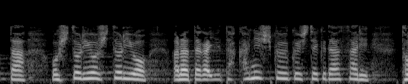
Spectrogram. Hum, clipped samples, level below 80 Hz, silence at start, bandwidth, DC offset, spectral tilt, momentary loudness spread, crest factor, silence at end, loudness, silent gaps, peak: none; under 0.1%; -60 dBFS; 0 s; 6.6 kHz; under 0.1%; -3.5 dB/octave; 7 LU; 16 dB; 0 s; -23 LUFS; none; -6 dBFS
